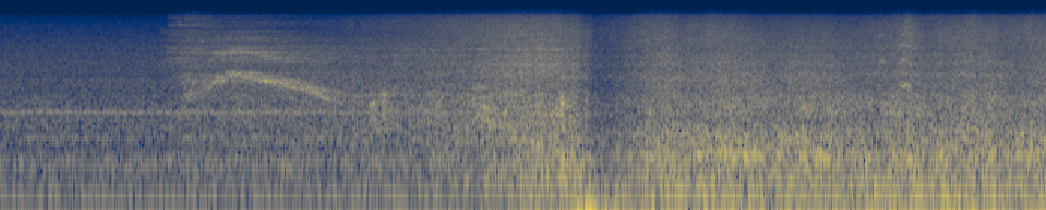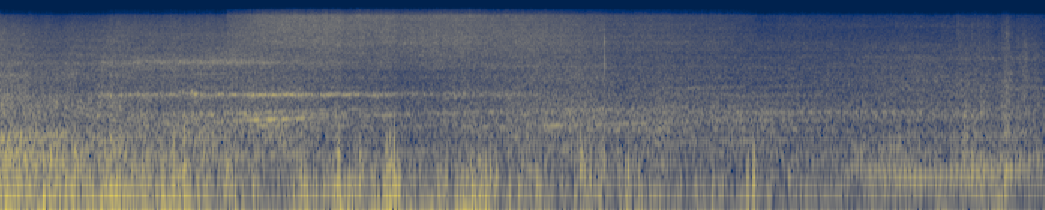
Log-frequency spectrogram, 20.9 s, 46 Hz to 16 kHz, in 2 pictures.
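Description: Nishitetsu 6000-series electric train passing through the station at speed without stopping. It comes in about two seconds in with a falling tone, is loudest around six seconds, and runs on as a steady rush and rumble of wheels on rail, with a thin whining tone for a few seconds in the middle. It fades away near the end.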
